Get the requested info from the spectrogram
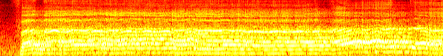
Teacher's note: Yang mana mad arid lis sukun ini kadar harakatnya ada 3. 2 harakat, 4 harakat, 6 harakat. Terpulang kepada pembacanya untuk memberhentikan bacaan dengan cara begitu, sama ada nak dibaca 2 harakat, 4 harakat ataupun 6 harakat.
